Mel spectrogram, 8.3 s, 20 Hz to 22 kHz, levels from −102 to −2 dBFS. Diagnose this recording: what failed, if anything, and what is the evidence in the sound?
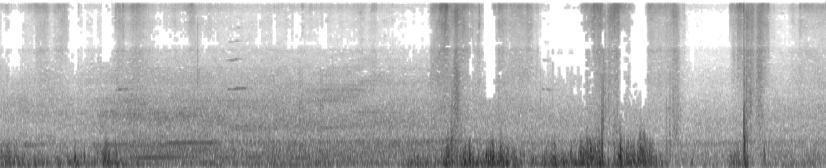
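Nothing here points to a failure at any stage of the chain, so there's no fault to diagnose in this recording.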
